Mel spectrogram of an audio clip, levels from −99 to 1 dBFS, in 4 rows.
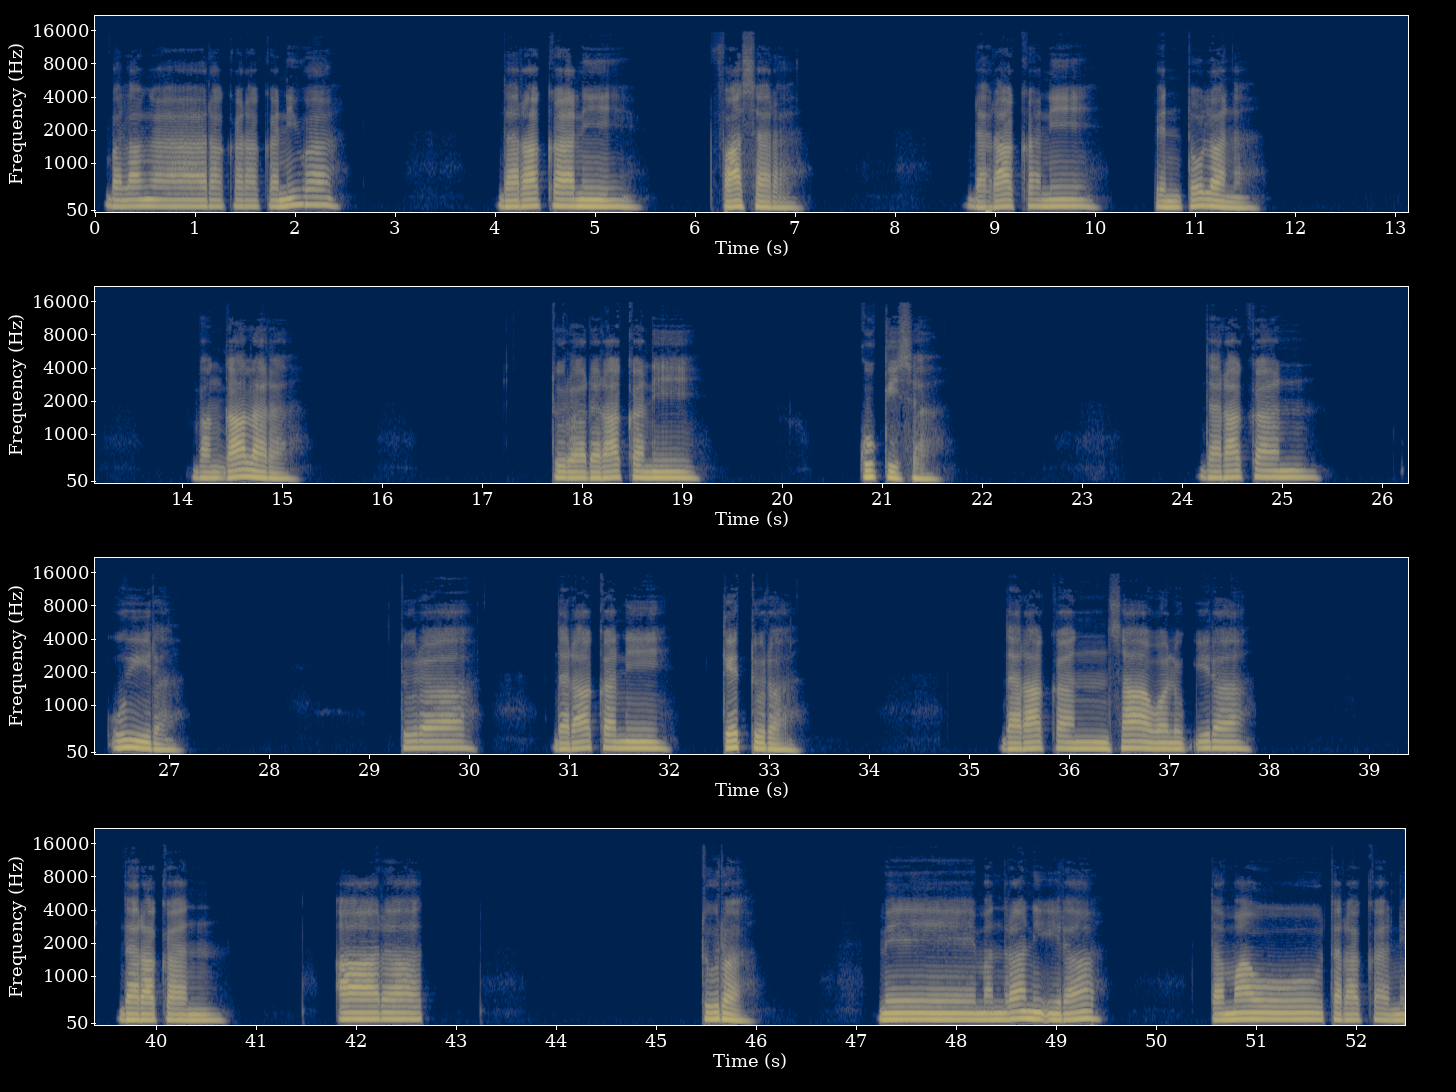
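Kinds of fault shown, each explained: Short concealed packet loss: about 20 ms of speech arrived too late three times, and the receiver patched each gap by extending the preceding sound, leaving brief smears.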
